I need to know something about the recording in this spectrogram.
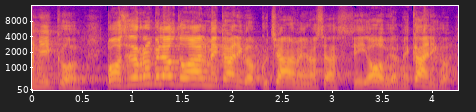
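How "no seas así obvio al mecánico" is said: normal talking voice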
